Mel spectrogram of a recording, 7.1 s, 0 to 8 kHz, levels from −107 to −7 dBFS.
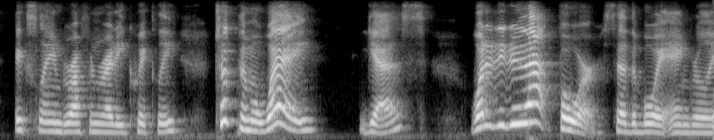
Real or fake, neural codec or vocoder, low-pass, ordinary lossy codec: real; none; 7.2 kHz; Opus, 24 kbps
